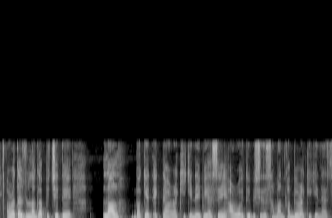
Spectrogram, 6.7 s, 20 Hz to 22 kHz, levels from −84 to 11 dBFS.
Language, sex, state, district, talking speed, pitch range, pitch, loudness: Nagamese, female, Nagaland, Kohima, 200 wpm, 185-210 Hz, 190 Hz, -20 LUFS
